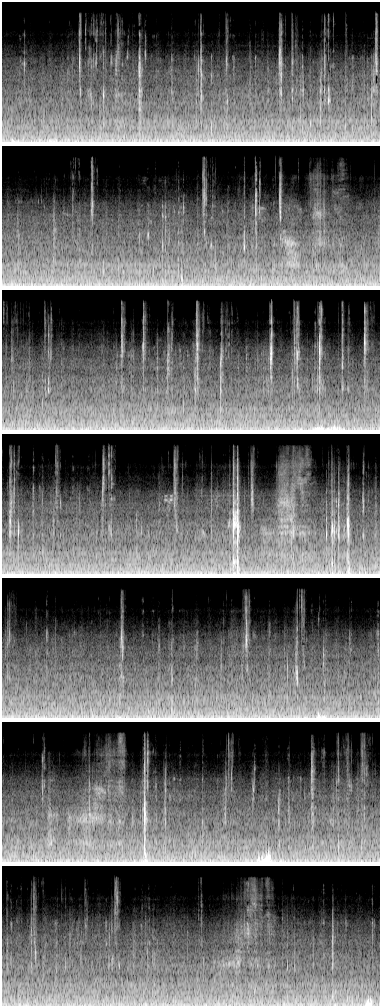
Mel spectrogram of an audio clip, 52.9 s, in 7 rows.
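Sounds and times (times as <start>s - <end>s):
corn on the cob crunching: 25.9s - 31.4s.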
